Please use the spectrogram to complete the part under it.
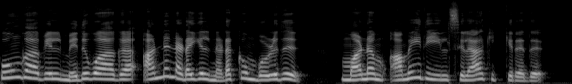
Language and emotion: Tamil, happy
